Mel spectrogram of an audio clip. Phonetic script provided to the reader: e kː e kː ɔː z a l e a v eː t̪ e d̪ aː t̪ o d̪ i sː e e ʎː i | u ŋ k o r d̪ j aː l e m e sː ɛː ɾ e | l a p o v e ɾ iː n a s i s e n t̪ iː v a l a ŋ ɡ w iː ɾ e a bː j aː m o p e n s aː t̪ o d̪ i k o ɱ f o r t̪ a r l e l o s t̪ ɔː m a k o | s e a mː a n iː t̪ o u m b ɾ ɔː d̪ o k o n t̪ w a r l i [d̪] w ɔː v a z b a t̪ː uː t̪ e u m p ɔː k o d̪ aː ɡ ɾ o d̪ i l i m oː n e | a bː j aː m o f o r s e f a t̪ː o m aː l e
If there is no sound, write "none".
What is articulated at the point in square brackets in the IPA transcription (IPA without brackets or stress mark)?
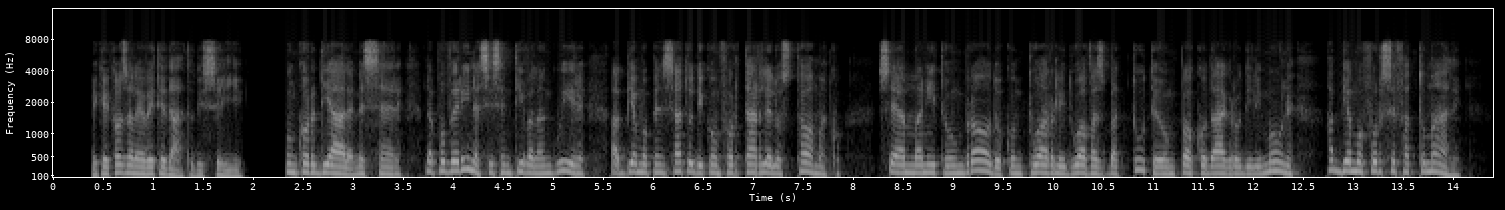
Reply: d̪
